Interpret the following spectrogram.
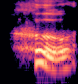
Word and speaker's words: who: It is just an H sound plus an oo sound, but it's a special word because it is a WH question word or question or statement word.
